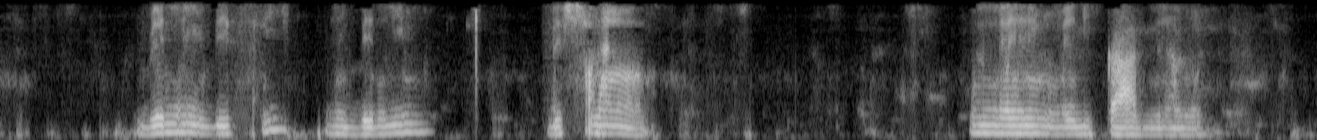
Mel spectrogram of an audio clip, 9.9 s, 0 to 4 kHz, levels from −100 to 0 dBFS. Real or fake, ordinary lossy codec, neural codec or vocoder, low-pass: fake; MP3, 24 kbps; codec, 24 kHz, 1.5 kbps, HILCodec; 3.6 kHz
